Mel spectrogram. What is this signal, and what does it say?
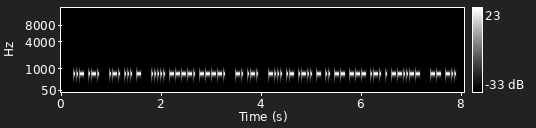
Morse code, heard as a keyed tone, about 40 wpm, 700 Hz. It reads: UR RST 599 NR BALTIMORE, MD
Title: Practice QSO - Exchange 1 - Beginning - 40wpm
